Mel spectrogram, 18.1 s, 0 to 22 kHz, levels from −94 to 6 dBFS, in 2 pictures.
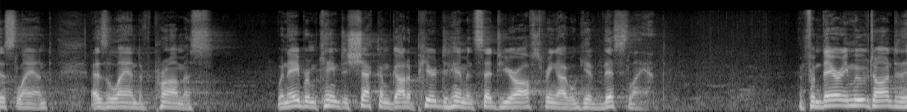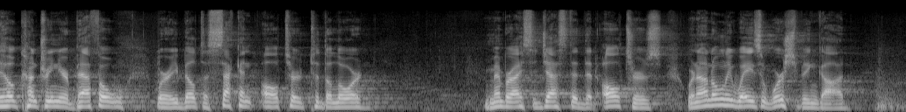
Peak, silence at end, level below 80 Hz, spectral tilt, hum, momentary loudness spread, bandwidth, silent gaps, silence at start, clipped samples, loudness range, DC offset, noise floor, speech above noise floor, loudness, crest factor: -4 dBFS; 0 s; -58 dBFS; -5.5 dB/octave; none; 12 LU; 16.5 kHz; none; 0 s; under 0.1%; 4 LU; under 0.1%; -53 dBFS; 31 dB; -22 LUFS; 18 dB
